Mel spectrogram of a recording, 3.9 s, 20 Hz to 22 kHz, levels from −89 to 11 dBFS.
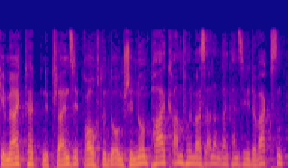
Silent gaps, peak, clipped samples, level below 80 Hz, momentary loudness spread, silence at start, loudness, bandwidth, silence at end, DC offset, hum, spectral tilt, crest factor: none; -8 dBFS; under 0.1%; -48 dBFS; 6 LU; 0 s; -25 LUFS; 10.5 kHz; 0 s; under 0.1%; none; -6 dB/octave; 16 dB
